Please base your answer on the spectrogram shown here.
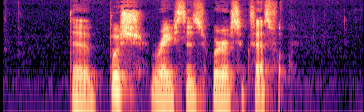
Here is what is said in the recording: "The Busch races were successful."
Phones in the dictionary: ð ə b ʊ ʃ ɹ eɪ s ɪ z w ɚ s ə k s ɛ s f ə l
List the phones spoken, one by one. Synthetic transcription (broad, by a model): ð ə b ʊ ʃ ɹ eɪ s ɪ z w ɚ s ə k s ɛ s f ə l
